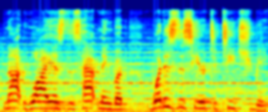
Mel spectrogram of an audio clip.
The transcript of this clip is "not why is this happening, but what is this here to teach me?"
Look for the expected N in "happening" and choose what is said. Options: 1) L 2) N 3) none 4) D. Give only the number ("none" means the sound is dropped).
2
